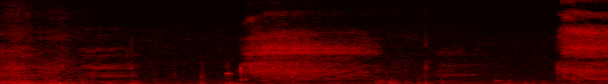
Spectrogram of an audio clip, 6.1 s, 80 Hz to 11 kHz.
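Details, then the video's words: Titan, a 31-year-old Scottish Fold cat, lightly snoring during a daytime snooze. Soft, breathy hissing breaths come in broad bursts a few seconds apart, and the room is otherwise quiet. "Titan - worlds oldest cat sleeping and snoring away"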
